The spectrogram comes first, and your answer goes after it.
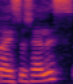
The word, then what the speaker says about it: isosceles: ध्यान रखें, आइसोसेलेस triangle, pronunciation आइसोसेलेस, otherwise लिखने में आइसोस्केलेस ट्राइंगल।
